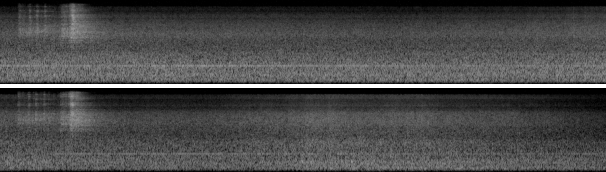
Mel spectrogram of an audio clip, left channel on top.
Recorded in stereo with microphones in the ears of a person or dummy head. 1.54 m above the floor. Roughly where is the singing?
No singing in this recording.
